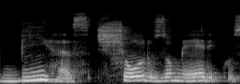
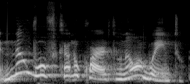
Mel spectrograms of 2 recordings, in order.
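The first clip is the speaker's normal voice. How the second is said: defiant daughter; 9 semitones higher, faster than usual. Acted. Daughter storms out of her room, high and fast. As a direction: burst out like a fed-up girl.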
